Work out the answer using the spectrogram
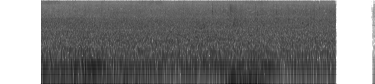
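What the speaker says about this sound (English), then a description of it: "I also want the sound of the wind" Steady wind sound effect for an eerie song, a dense, even rushing wash like gusting air or rain in a windy park, constant and full for a few seconds, starting and stopping abruptly with no voices.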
